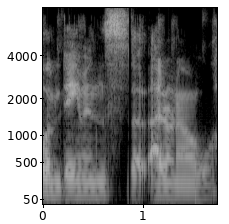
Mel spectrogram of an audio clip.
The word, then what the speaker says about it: daemon: it is a demon it is a demon I don't know why I call them Damon's um but you know what I might yeah it's an archaic spelling of of demon and it's demon pronounced demon I'm gonna pronounce some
